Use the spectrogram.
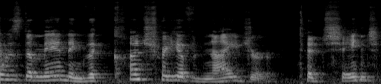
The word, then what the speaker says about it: Niger: why can't Niger which by the way it's pronounced Niger by the way just in case you were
